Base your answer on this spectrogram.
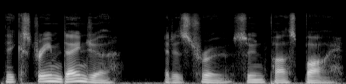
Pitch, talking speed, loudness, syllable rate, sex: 105 Hz, 155 wpm, -19 LUFS, 4.5 syllables/s, male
